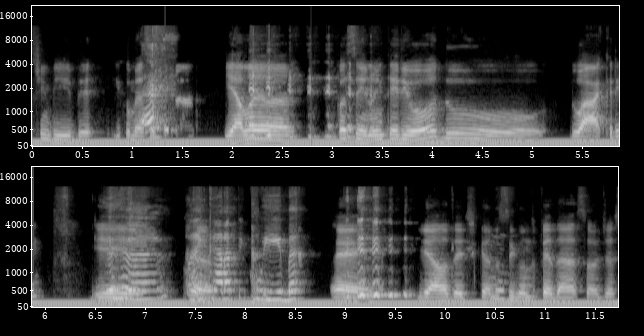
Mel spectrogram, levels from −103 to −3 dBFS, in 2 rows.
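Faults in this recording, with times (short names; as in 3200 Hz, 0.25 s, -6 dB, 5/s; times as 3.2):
hum 60 Hz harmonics 3 -36 dBFS
1.33 gap 3.5 ms
2.79–2.8 gap 9.6 ms
5.88 pop -24 dBFS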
